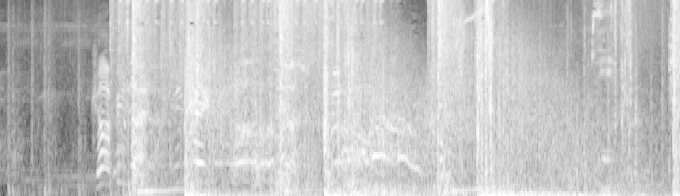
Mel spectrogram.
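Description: A rifle fires in rapid bursts.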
